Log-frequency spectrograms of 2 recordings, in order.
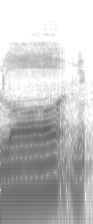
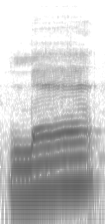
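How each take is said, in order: First: The l is pronounced heavy and full. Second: The l is pronounced light and thin. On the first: The speaker calls it wrong. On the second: The speaker calls it right.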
